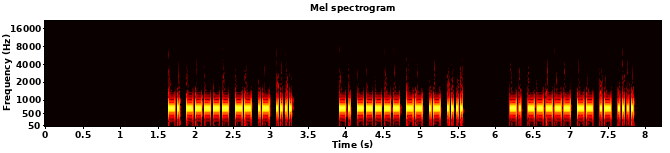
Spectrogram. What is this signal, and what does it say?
Morse code, heard as a keyed tone, about 40 wpm, 690 Hz. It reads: N0MAH N0MAH N0MAH
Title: USA Call Signs - 5 Characters - Repeated 3x - 40wpm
